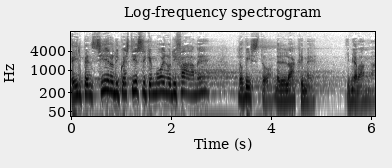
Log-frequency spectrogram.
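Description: Amid noticeable background noise and audible room echo, a high-pitched man swings very widely in pitch at a moderate pace, pausing long and often. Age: 70s. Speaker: author and lecturer. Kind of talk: lecture. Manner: halting.

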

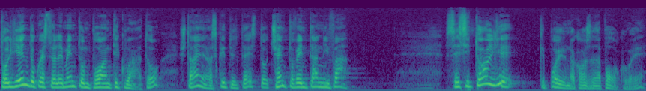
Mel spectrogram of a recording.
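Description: A man's high-pitched voice with lively intonation and long, frequent pauses. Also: moderate pace, very clean recording, silent background. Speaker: lecturer on anthroposophy. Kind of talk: lecture. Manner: hesitant, many repetitions and fillers.

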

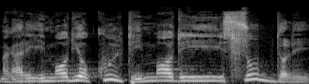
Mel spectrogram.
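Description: At a fairly slow pace, a man talks with lively intonation and a somewhat breathy voice. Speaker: lecturer on philosophy. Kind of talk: lecture. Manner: halting, many fillers.

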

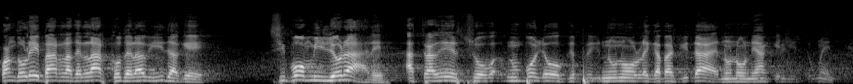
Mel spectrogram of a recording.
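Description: Speaking at a moderate pace and a fairly high pitch, a man shows ordinary pitch variation and big swings in loudness. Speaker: audience member. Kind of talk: audience question. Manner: halting.

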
